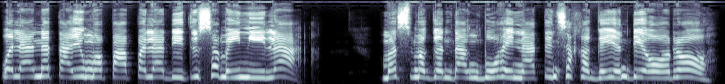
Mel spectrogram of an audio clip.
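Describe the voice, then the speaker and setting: A woman's voice: very high-pitched, level tone, brisk, bright, forceful tone, no room sound, clean studio sound, pitched above the performer's own voice. A woman playing a spiteful, scheming mother in an audio drama, speaking in an emphatic, scornful way. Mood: resolute. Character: spiteful, scheming mother who curses her stepdaughter.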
